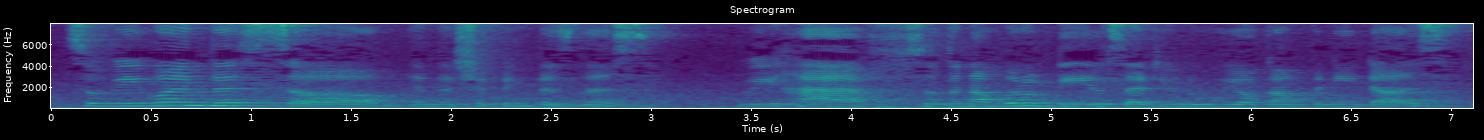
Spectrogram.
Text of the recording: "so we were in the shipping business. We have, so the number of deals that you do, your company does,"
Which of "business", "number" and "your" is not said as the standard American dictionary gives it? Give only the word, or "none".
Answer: none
